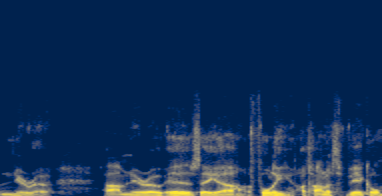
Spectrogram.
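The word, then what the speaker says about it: Nuro: Nero is a fully autonomous vehicle manufacturer. And Spell that, N-E-R-O, Nero?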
